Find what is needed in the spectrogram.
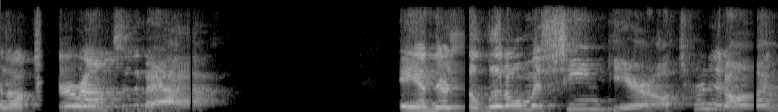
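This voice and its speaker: A woman's high-pitched voice at a moderate pace, ordinary pitch variation, long and frequent pauses, and audible room echo. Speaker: cystic fibrosis patient. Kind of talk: interview.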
